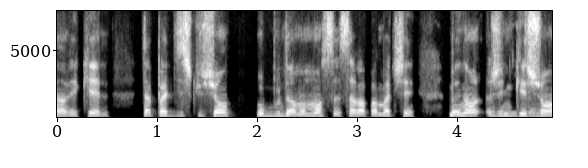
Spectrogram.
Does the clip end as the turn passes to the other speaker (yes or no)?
no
